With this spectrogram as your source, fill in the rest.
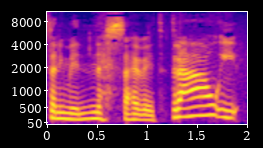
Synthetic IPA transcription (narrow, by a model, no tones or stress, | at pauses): d̥animɨndnɛsaɦɛvɨd̥d̥rawi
